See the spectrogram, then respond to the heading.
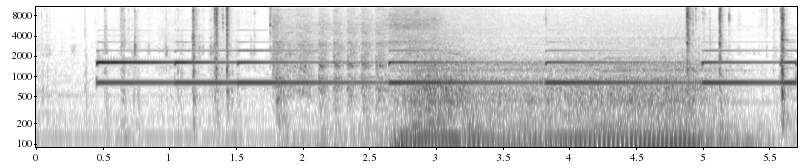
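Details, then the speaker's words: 1998 Toyota 4Runner after the failing immobiliser was removed, retest start: steady chime, short crank, engine catches at once and settles into an even, smooth idle, a normal start. "awesome immobilizer removed"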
